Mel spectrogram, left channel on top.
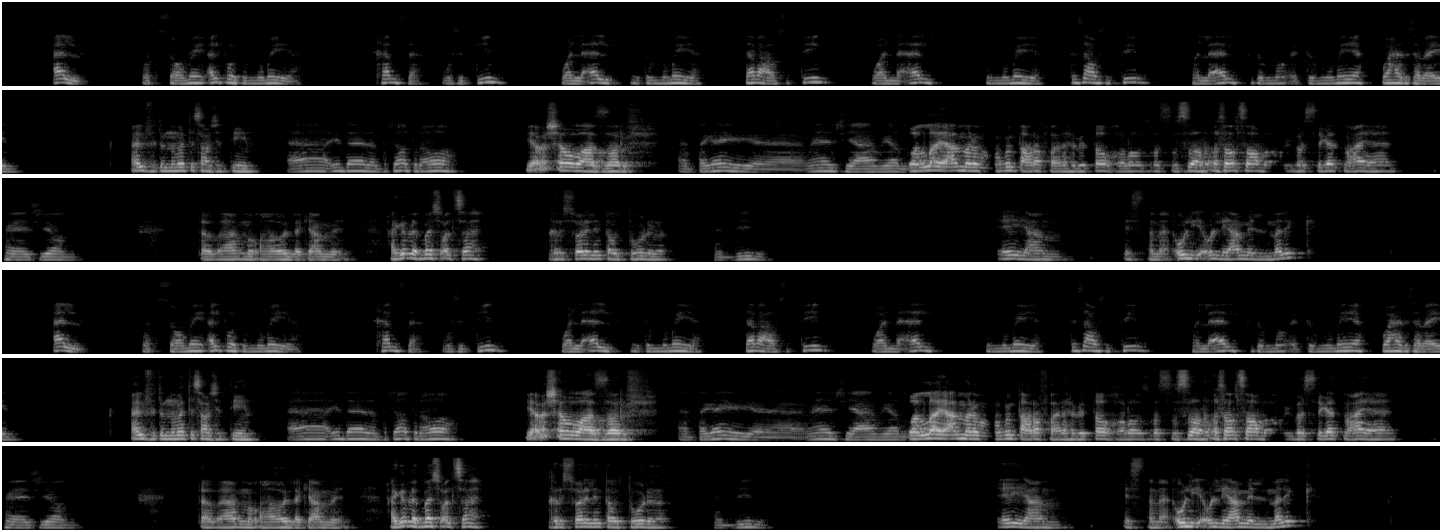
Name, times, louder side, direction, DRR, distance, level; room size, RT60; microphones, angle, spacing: voice 1, 0.5-0.8 1.4-3.0 3.7-5.0 5.6-7.0 7.4-8.3 8.7-9.4 9.8-10.4 10.7-11.5 11.9-14.5 17.2-18.9 21.1-23.5 26.2-26.4 28.8-29.5 35.9-36.4, equal, ahead, 0.4 m, -35 dB
voice 2, 15.7-16.9 19.6-20.9 23.4-28.3 30.1-30.3 30.7-32.2 32.6-33.6 34.2-35.4 38.7-39.4 40.0-41.8, right 2 dB, 40° right, 0.7 m, -28 dB
4.2 x 2.2 x 2.3 m
head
